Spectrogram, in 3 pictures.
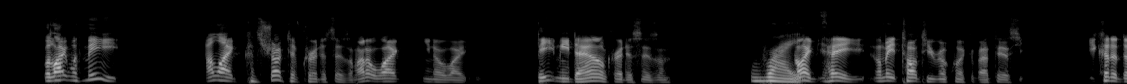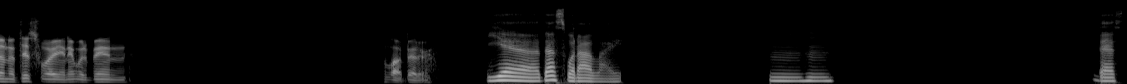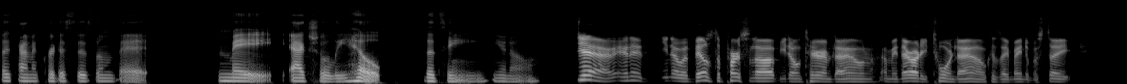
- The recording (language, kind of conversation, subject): English, unstructured, How do you balance being a supportive fan and a critical observer when your team is struggling?
- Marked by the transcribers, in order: none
